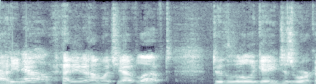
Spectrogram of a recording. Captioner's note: chuckles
